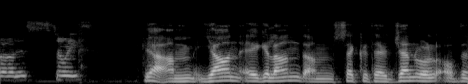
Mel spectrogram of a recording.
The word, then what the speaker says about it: Jan Egeland: me if your full name so i can pronounce it properly for all these stories yeah i'm jan egeland i'm secretary general of the norwegian refugee council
